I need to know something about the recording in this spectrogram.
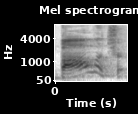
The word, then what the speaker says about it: Balatro: Nominees are Stratagems in Helldivers 2, Astrobot Transformations, Creating Echoes and Echoes of Wisdom, Jokers in Balatro.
